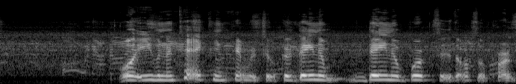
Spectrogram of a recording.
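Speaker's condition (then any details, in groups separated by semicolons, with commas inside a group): Cerebral palsy; affected speech, effortful clear articulation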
